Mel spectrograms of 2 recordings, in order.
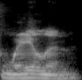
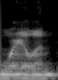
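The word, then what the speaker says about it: Walen: Does somebody have that pronunciation so we can all get it right the rest of the session? It's Whalen, Representative Whalen, Amy Whalen.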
